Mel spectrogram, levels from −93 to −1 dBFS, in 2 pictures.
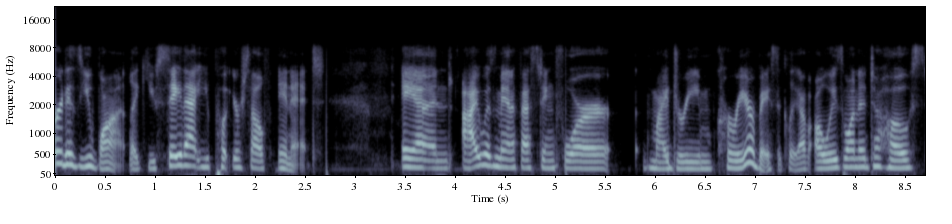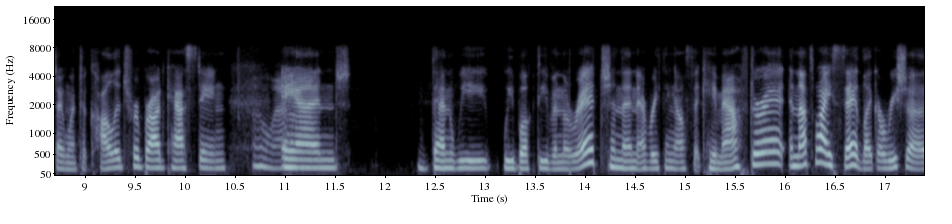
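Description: From 1.27 to 1.45 s the sound turns rougher and noisier for a moment but never drops out. This is a lost packet rebuilt from error correction: a run of packets went missing, and the decoder played the low-bitrate copies carried in the packets that followed. About 100 ms was rebuilt this way, which fits five 20 ms packets. The same roughened patches return at 3.67 to 3.89 s (about 120 ms), 6.05 to 6.19 s (about 80 ms) and 10.03 to 10.29 s (about 140 ms).

At 2.71 s, just after "put yourself in it", a single low thump sounds while the speech carries on undisturbed. This is a DC step: the waveform's zero line jumps to a new offset, and the sudden shift is what is heard. The offset then fades away as a 20 Hz high-pass drains it. A second DC step lands at 5.10 s, right after "I was manifesting", with the same dull knock.

Between 3.63 and 3.69 s, just before "I was manifesting", a brief smear blurs the sound. 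This is short concealed packet loss. About 40 ms of audio never arrived in time, and the receiver covered roughly 31 ms of it by extending the preceding sound before blending back into the real signal. The roughness of the overlapping error-correction repair follows straight on. Throughout, the call codec keeps content below about 8 kHz.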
